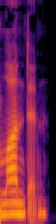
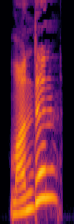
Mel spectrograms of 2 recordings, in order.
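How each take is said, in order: First: Said in the usual way. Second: London? with a sharp rising question; surprised question. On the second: A narrator's reading. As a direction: echo London? in startled disbelief.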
